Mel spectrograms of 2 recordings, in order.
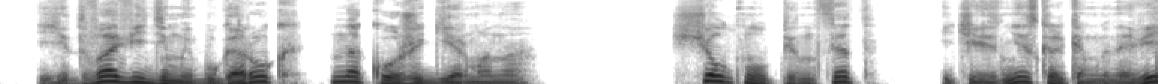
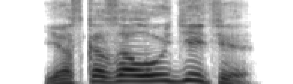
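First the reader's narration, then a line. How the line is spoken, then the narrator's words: Doctor nearly yelling. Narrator (Russian): чуть не заорал доктор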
